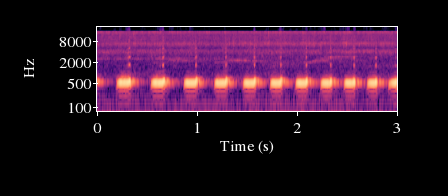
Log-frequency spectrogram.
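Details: Full, normal call of the white-eared brown dove, known locally as alimokon: steady, low, hollow hoots repeated about three times a second, each swelling then cut short, eleven notes in all.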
